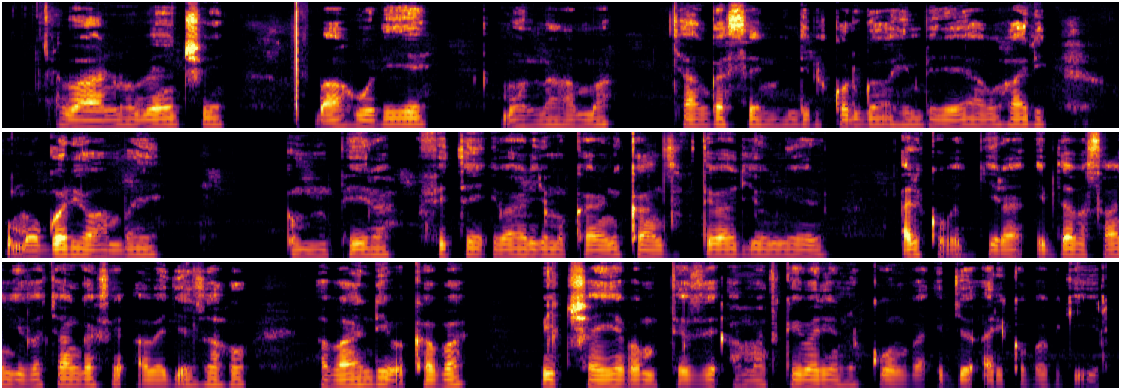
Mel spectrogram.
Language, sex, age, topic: Kinyarwanda, male, 18-24, health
